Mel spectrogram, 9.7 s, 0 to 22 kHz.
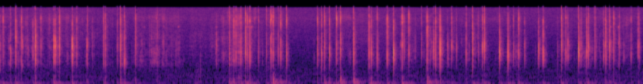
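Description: Long nails tap, scratch and rub a flat, clear lemon-print vinyl zip pencil bag. Dense, crisp crinkly clicks and scratches come in quick bursts. They are bright and dry with no ring, broken by softer rubbing lulls around the 2.5 and 4.5 second marks.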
